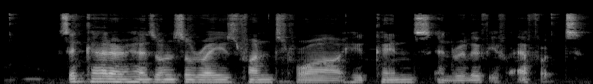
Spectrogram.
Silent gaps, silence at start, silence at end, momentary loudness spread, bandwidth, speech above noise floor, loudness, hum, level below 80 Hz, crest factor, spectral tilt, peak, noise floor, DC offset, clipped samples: none; 0.1 s; 0.1 s; 11 LU; 11.5 kHz; 25 dB; -25 LUFS; none; -56 dBFS; 20 dB; -3 dB/octave; -6 dBFS; -51 dBFS; under 0.1%; under 0.1%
